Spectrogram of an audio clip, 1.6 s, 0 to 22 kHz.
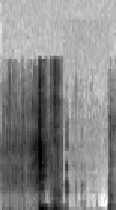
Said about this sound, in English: I'm going to take another sip of coffee. How long have we been going here? 26 minutes and only three sips. I'm doing pretty good.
